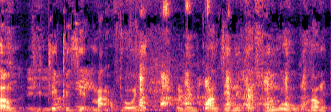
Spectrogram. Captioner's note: laughters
